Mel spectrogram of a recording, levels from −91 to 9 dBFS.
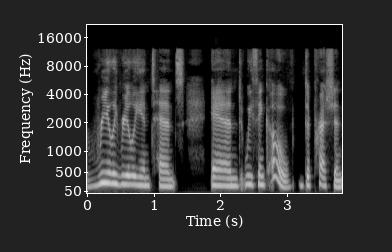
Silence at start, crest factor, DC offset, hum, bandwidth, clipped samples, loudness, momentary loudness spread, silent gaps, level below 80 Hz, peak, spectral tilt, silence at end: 0 s; 14 dB; under 0.1%; none; 12.5 kHz; under 0.1%; -20 LUFS; 8 LU; none; -68 dBFS; -6 dBFS; -5 dB/octave; 0 s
